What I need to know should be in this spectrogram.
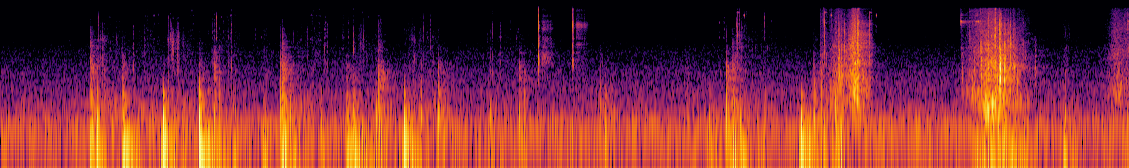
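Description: Footsteps thud steadily on a hard floor as several people walk.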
